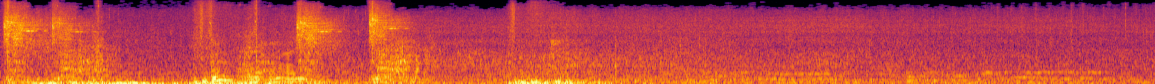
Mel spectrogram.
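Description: Heavy rain falls.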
